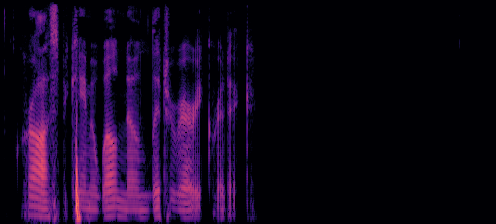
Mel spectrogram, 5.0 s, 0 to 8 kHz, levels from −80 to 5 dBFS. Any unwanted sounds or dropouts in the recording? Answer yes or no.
no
